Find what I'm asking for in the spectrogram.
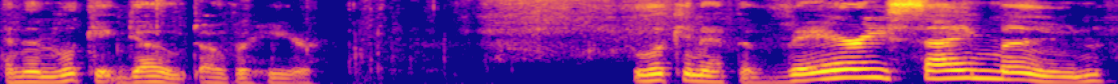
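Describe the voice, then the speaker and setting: A woman, a kindergarten teacher, reading a storybook aloud to young children in a gentle, expressive way. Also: low-pitched, husky. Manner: gentle, hushed, expressive storytelling with deliberate pauses; addresses young listeners with simple questions.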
